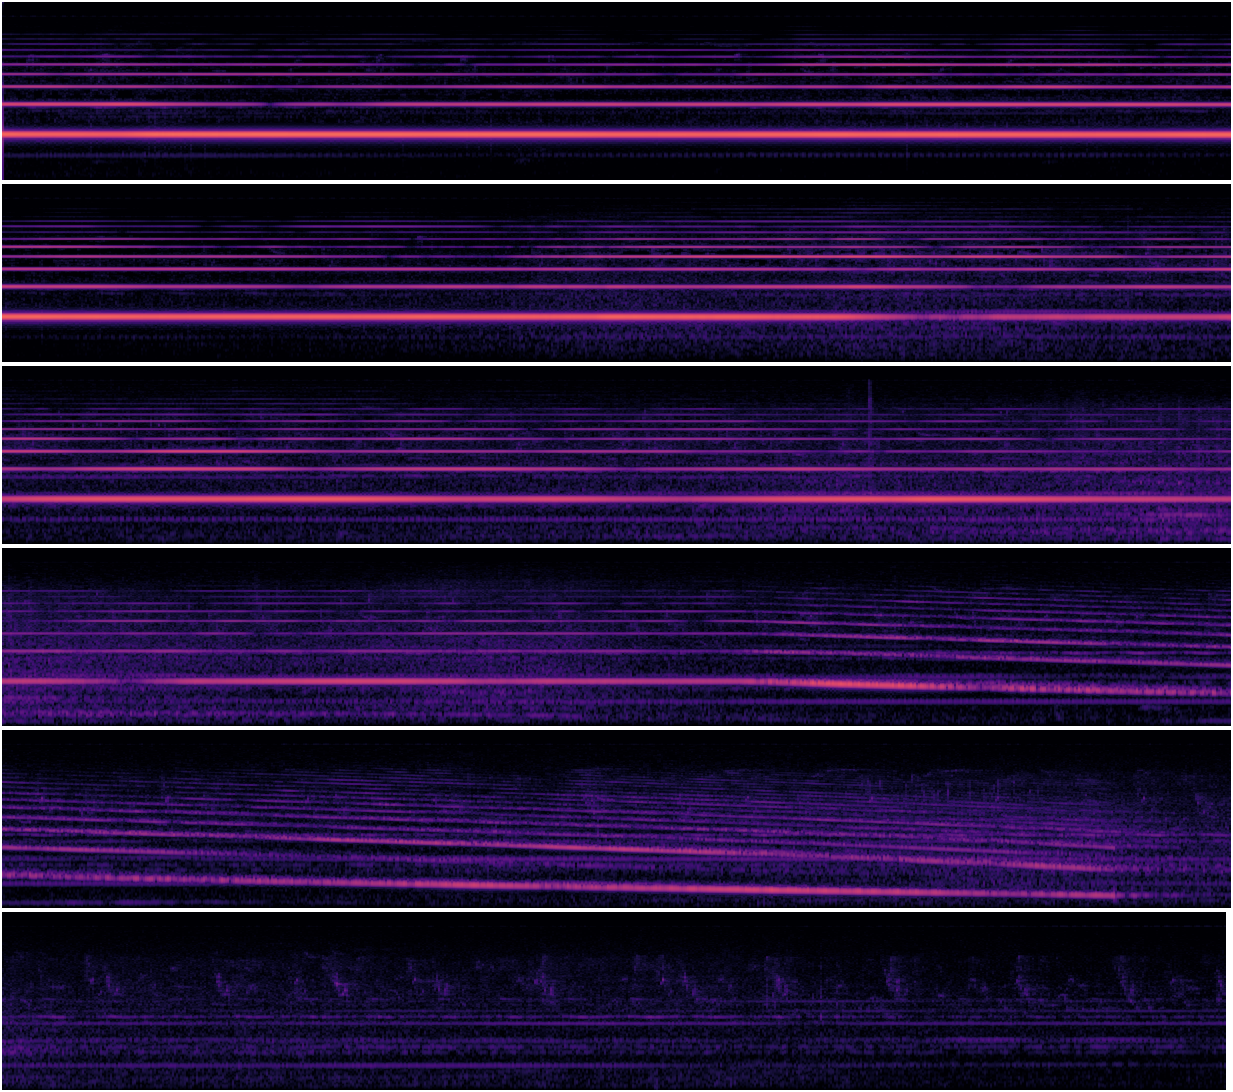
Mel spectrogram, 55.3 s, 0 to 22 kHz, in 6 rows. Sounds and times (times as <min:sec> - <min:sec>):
Siren: 0:00.0 - 0:55.2.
